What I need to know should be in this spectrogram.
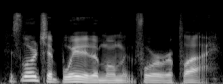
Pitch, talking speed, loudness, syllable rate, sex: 110 Hz, 215 wpm, -16 LUFS, 6.2 syllables/s, male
